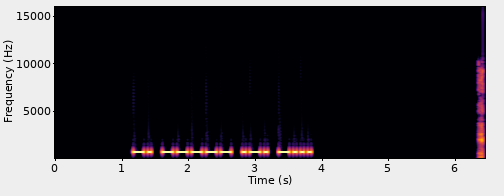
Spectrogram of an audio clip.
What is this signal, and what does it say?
Morse code, heard as a keyed tone, about 22 wpm, 700 Hz. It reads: N0RB
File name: practice / 22wpm / Four Letter-Number Combinations - 22wpm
